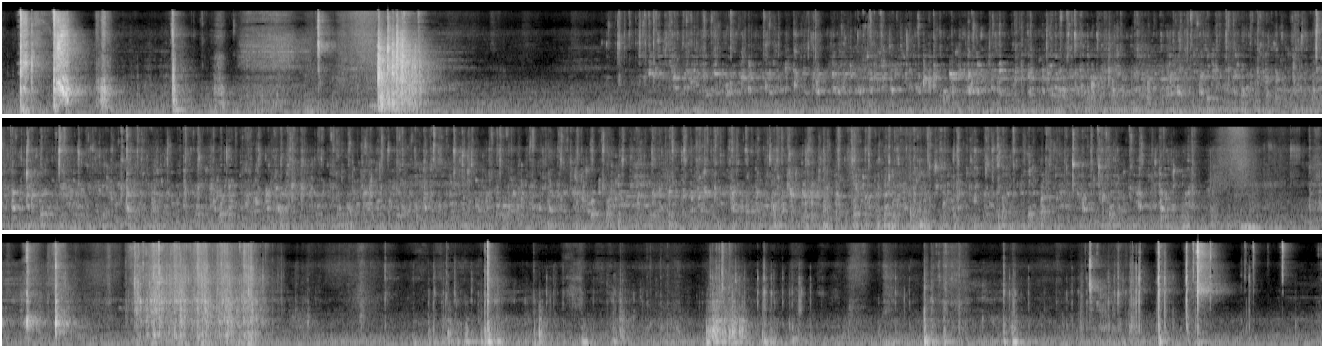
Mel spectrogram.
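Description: A knife jabbing through a juice carton's seal, a few clicks and a sharp tearing burst about three seconds in. Then red fruit juice is poured from the carton through a plastic funnel into a glass gallon jug, a steady pour lasting about fifteen seconds. A short loud burst of noise about twenty seconds in, and a few knocks near the end.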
